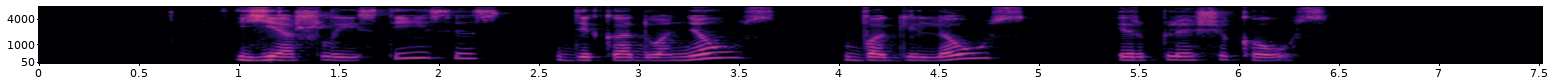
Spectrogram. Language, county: Lithuanian, Kaunas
